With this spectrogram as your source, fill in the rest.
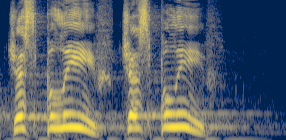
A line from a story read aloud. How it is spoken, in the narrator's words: they could actually hear him yelling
